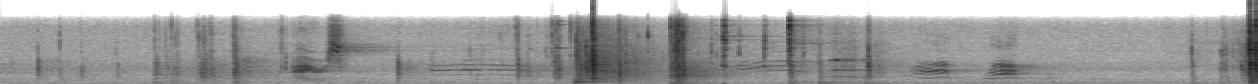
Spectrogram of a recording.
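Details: Iris, a pet cat left hungry all day and asking for her dinner, lets out several short, bending meows in quick succession while a person talks to her indoors.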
